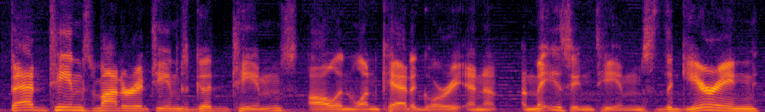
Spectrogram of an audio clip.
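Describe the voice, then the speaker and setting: Bright-voiced man doing esports play-by-play. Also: mid-range voice, lively intonation, moderate pace. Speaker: esports commentator. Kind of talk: live video game tournament play-by-play and analysis. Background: music.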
